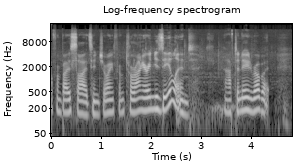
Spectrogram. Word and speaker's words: Tauranga: Enjoying from Tauranga in New Zealand. Afternoon, Robert. Hopefully the weather's over there, Robert. It'd be a bit cool, I'd say, Tauranga. Shane, let's go up the hill. Tauranga? Sorry. Tauranga.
